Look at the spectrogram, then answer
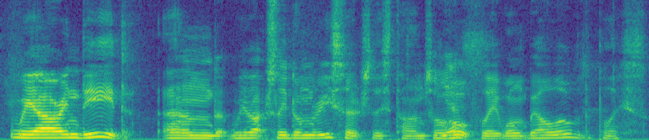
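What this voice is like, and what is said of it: Voice of someone with a cold. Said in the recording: “I've got a bit of a cold ... you've got a bit of a cold today”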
